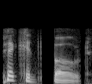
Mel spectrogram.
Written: picketboat

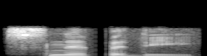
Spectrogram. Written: snippety

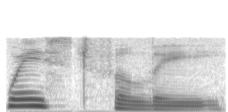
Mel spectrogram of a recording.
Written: wastefully

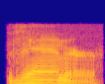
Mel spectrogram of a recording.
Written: vanner

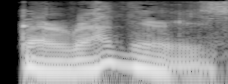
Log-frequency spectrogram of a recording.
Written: Carothers

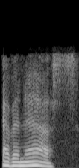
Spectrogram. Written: evanesce

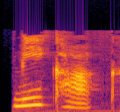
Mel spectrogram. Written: meacock

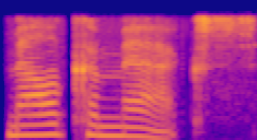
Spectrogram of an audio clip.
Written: Malcolm X

